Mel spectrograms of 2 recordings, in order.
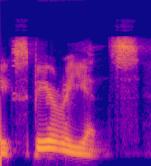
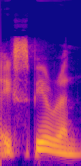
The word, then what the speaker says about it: experience: to bits about the experience. Thì nó rất là vui về cái trải nghiệm đó. Nó experience ha. Đừng đọc là experience nha. Experience. Nhấn chữ re nhiều vô.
